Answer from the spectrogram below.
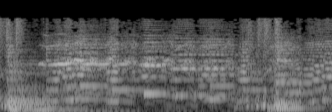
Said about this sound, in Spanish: Al tratar de poner el freno al caballo, el animal lo sintió. Se puso arisco, pateó, brincó y ni siquiera dejó que el abogado pudiera ponerle una mano encima.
